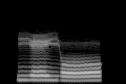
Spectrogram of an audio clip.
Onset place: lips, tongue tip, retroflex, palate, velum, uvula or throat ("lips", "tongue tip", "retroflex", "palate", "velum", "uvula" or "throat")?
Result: palate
